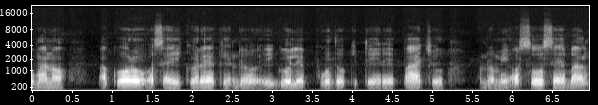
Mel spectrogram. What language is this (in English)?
Luo (Kenya and Tanzania)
